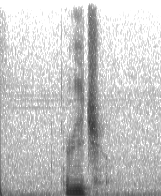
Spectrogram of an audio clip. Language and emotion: Russian, neutral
